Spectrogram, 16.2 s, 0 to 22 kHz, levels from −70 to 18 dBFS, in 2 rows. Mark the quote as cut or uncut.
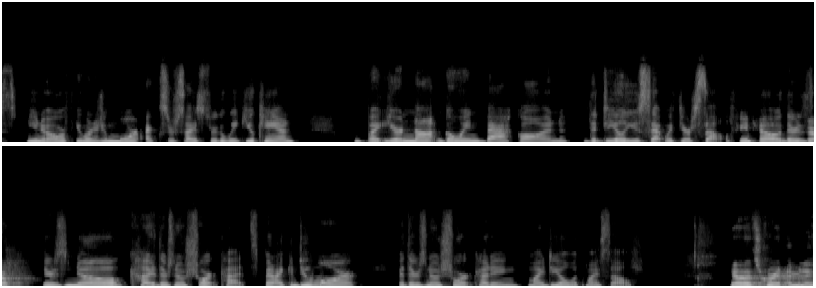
uncut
